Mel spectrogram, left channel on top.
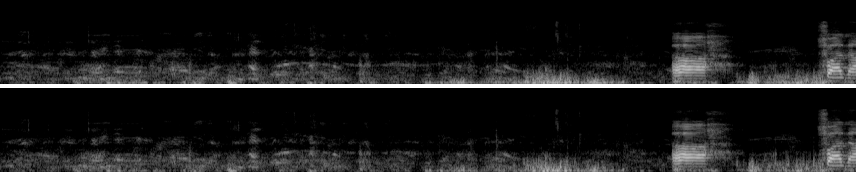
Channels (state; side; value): normal; both; correlation 0.74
